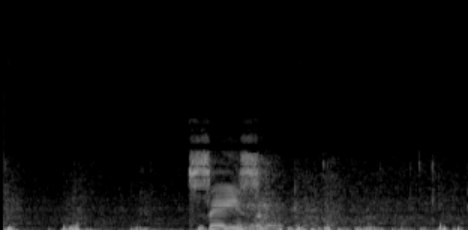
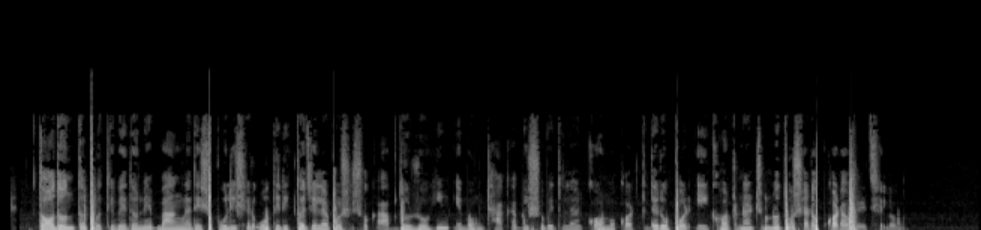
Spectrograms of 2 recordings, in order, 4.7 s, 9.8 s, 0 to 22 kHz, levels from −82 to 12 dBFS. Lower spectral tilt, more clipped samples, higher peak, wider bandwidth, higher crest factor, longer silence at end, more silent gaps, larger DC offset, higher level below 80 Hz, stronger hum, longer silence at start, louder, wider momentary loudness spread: about the same, -4.5 dB/octave vs -5.5 dB/octave; neither; second, -14 dBFS vs 0 dBFS; second, 9.6 kHz vs 11.5 kHz; about the same, 18 dB vs 22 dB; second, 0.05 s vs 0.8 s; neither; neither; about the same, -46 dBFS vs -44 dBFS; neither; second, 0 s vs 0.4 s; second, -30 LUFS vs -21 LUFS; first, 19 LU vs 14 LU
